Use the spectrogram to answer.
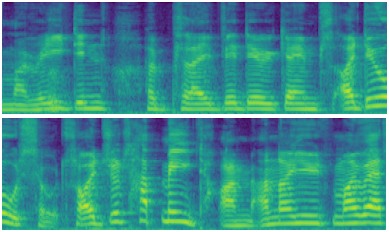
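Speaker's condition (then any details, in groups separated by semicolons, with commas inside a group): Cerebral palsy; needs frequent rest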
